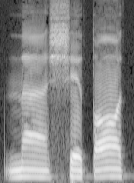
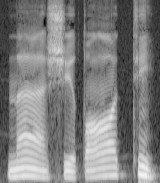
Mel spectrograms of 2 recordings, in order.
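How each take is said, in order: First: ناشطات slowly, with a Persian-style e; Persian kasra. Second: ناشطاتی slowly, with a short Arabic i; Arabic kasra. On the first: Teacher showing the wrong vowel. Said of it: "فارسیه". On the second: Teacher giving the correct Arabic vowel. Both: Shown as a demonstration.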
